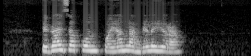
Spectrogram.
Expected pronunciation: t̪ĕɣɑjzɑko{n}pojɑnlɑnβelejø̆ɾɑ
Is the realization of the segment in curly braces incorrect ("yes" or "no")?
no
